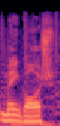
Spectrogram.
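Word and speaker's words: main gauche: Technically, it's main gosh or my gosh, somewhere along those lines. There's like a French pronunciation. There's like an American pronunciation.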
